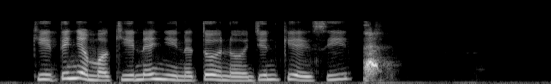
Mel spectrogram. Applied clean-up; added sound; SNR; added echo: neural diffusion model UNIVERSE++.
